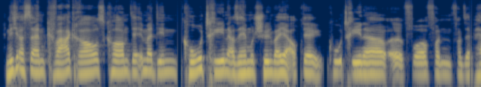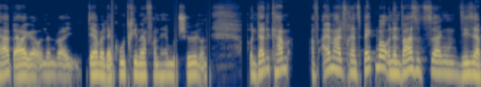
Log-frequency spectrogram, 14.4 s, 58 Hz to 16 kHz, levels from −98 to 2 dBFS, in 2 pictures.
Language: German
